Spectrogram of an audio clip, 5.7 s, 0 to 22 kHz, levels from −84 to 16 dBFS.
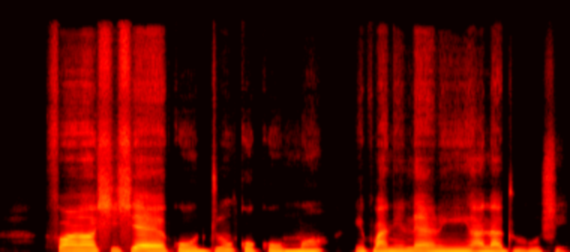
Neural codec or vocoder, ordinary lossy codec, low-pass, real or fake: autoencoder, 48 kHz, 32 numbers a frame, DAC-VAE, trained on Japanese speech; none; none; fake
